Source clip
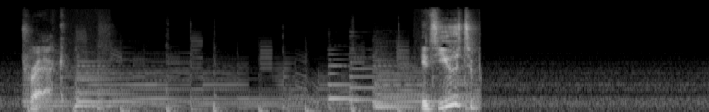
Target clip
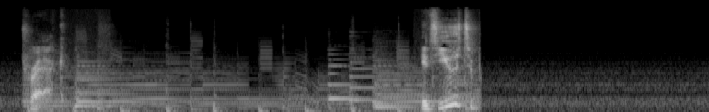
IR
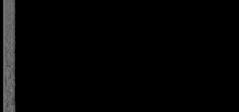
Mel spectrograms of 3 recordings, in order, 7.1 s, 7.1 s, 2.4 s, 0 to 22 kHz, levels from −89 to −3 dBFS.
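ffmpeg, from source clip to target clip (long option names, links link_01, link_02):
-af "equalizer=frequency=190:width_type=o:width=2.2:gain=-2"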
